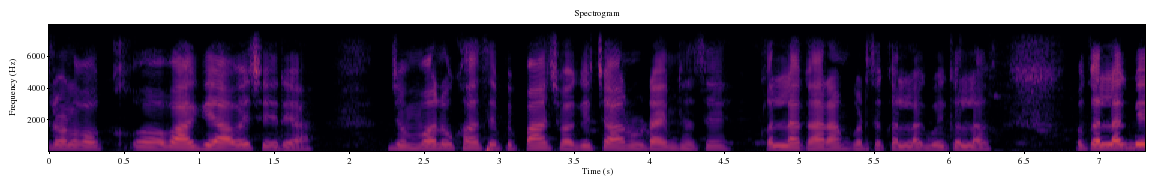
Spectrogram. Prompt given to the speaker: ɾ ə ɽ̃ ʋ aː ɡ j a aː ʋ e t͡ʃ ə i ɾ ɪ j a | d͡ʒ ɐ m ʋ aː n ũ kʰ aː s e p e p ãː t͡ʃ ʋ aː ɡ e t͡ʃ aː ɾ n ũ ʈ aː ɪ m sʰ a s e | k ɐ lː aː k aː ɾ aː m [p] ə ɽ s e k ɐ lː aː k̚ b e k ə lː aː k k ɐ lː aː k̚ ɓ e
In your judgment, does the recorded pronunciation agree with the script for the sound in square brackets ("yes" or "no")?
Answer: no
